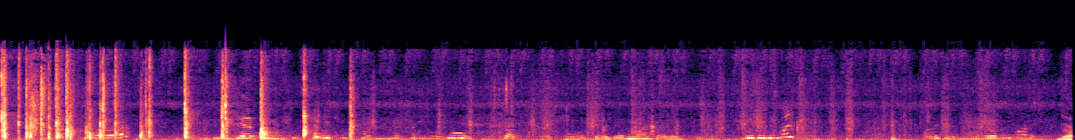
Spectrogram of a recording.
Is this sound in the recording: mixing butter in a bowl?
no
